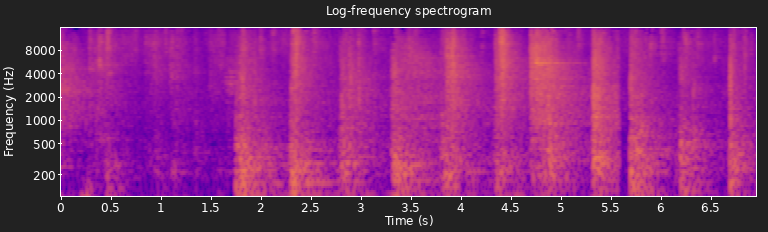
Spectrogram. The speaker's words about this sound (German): Also ich bin jetzt mal die Treppe runtergegangen und jetzt bin ich bei einer Türe gelandet.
